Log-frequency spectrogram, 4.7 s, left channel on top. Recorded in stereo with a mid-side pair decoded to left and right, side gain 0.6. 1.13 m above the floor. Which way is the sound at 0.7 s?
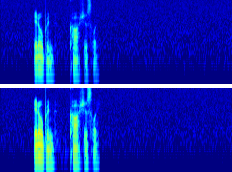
45° right.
